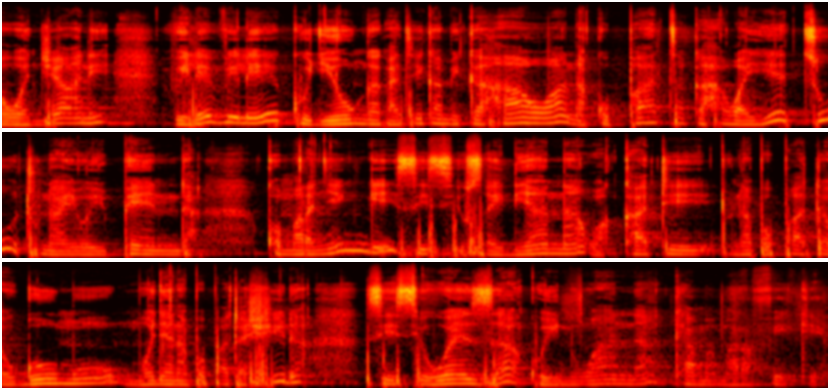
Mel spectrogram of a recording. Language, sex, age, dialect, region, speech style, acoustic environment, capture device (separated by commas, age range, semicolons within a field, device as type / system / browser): Swahili, male, 25-34, Kenya - Nairobi Sheng-influenced, Kenya, relaxed; excited; focused, silence, mobile / Linux / Chrome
